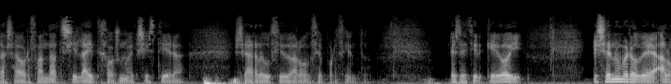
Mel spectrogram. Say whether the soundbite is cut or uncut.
cut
